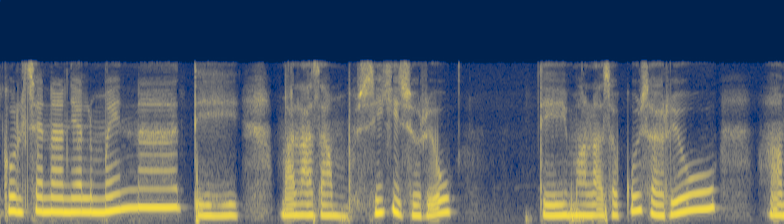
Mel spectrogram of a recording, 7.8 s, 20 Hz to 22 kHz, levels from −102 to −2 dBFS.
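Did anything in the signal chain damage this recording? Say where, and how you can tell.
Yes. At the codec stage, the speech was likely coded as Dolby Digital at a low bitrate, consistent with about 48 kbps. It has nothing above 7 kHz and heavy dull, fluttering noise throughout.

At the driver or buffer stage, a block of digital silence 0.19 ms long appears at 6.70 s. The unfilled samples drop abruptly to zero and back, which makes a brief tick.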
